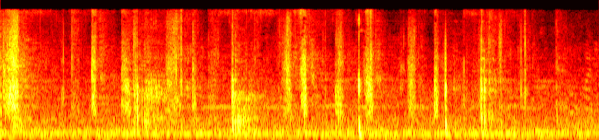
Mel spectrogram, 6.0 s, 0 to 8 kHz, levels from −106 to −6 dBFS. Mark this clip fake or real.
fake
